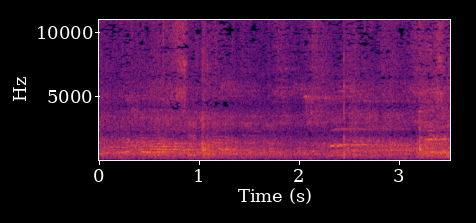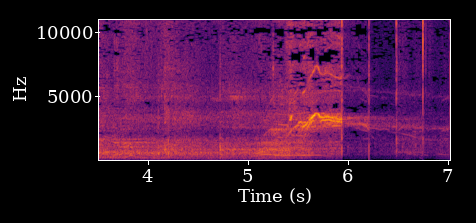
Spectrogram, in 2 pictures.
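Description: Spectators chatter and shout in an echoing court.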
